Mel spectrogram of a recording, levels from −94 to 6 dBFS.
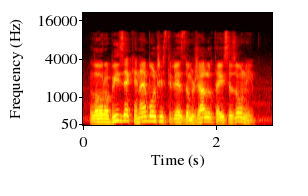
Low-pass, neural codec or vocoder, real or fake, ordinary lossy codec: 10.8 kHz; none; real; none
